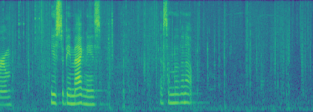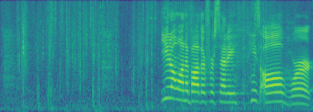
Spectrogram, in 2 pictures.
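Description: A young woman speaks casually nearby.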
